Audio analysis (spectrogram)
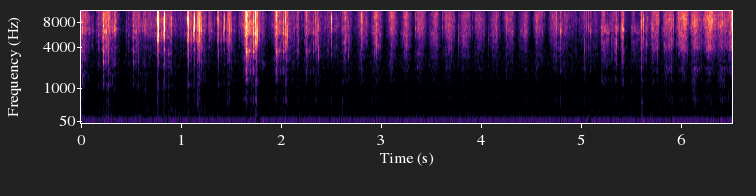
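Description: Fingertips rub and tap the tacky outer layer of a small hollow adhesive paper roll, a sticky lint roller refill, held in the hands. Quick, irregular sticky crackles and soft ticks with a bright, papery edge run throughout, with a few louder snaps near the start. A steady low hum sits underneath.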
